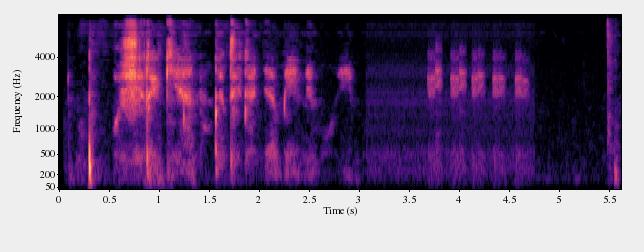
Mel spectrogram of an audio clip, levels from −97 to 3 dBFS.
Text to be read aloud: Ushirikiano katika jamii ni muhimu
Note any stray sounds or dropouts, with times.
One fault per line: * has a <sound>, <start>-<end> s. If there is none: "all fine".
* has a laugh, 3.7-4.7 s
